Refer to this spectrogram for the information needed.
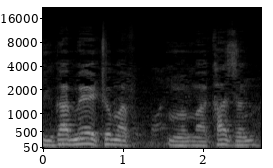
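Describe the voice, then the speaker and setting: Somewhat breathy, a man speaks at a very slow pace with a medium pitch and ordinary pitch variation. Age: 60s. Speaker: guitar player. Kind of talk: interview answer.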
